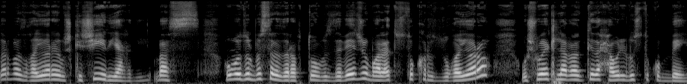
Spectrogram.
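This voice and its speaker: A woman talks at a fairly quick pace in a fairly high pitch. Her tone is dark and mellow, with ordinary pitch variation. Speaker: cooking vlogger. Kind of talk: tutorial. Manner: casual.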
